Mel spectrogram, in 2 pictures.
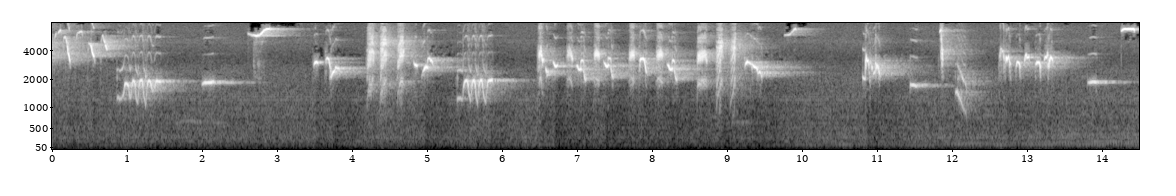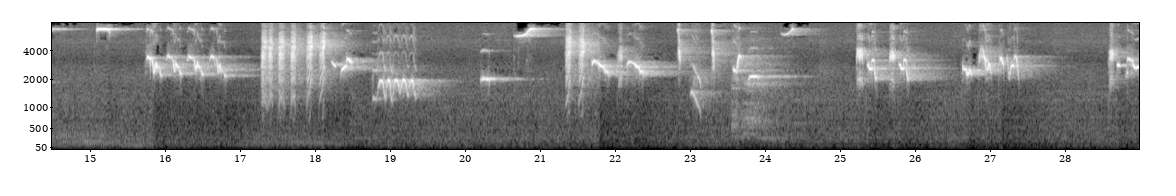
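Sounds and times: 
greater green leafbird singing whistles and rattling trills: 0.0 - 10.2, 10.8 - 24.6, 25.2 - 27.8, 28.6 - 28.9.

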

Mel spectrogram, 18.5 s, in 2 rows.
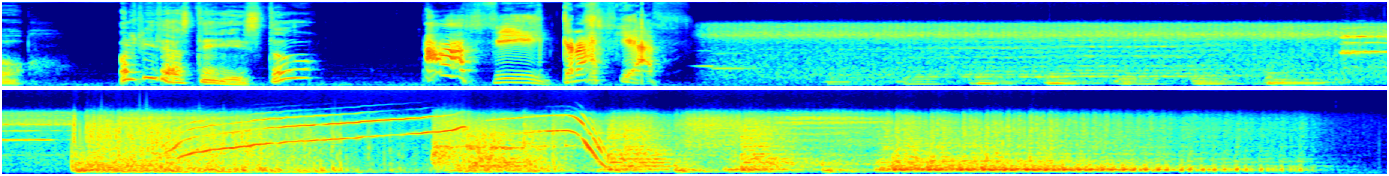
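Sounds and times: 
speech: 0.8 - 2.1, 3.3 - 4.4
cartoon explosion: 8.9 - 18.2.

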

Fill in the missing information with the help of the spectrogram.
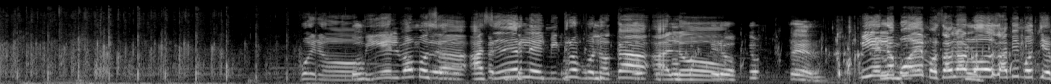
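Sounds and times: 
sparse audience hand claps at a live stage show: 0.0 - 3.6
speech: 3.0 - 10.5.

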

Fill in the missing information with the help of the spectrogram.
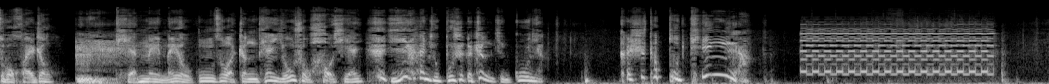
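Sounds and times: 
speech: 0.0 - 8.5
telephone ringing: 8.0 - 10.1.

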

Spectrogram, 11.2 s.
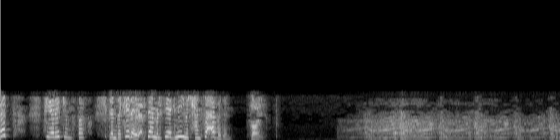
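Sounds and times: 
speech: 0.9 - 5.4
car engine idling and revving after repair by a mechanic: 6.8 - 11.1.

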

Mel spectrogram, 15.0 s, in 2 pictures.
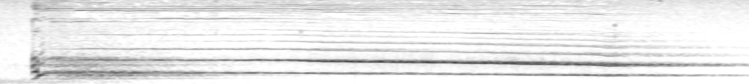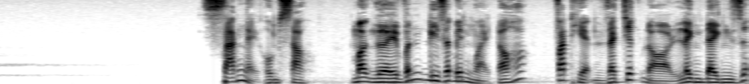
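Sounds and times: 
dog howling at night in a village: 0.4 - 8.2
speech: 9.6 - 14.9.

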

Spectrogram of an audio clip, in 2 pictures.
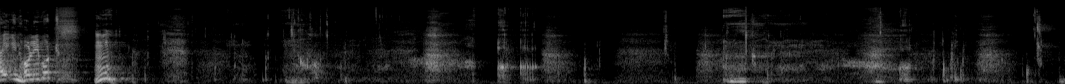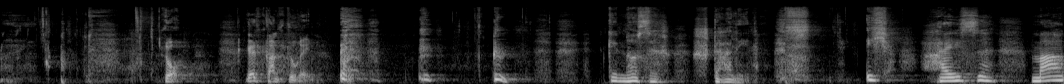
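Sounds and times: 
speech: 0.0 - 1.3, 13.1 - 13.9, 14.9 - 15.8, 16.7 - 18.3, 19.3 - 21.2
person chewing and biting food while eating at breakfast: 1.3 - 13.2, 14.8 - 16.7.

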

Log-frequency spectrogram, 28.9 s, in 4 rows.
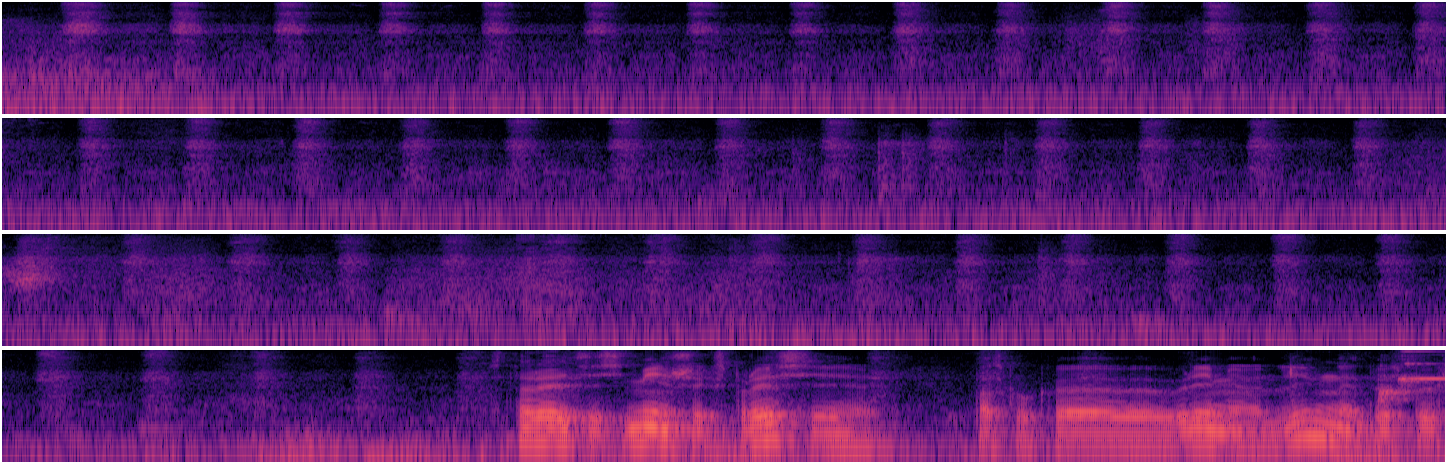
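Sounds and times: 
forceful nasal exhalations of kapalabhati yoga breathing: 0.0 - 27.2
speech: 24.2 - 28.8.

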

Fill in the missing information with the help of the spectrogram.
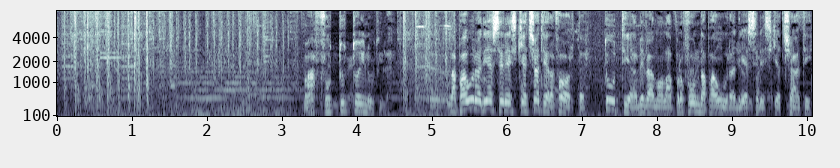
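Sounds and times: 
machine gun and rifle fire in battle against the first tanks: 0.0 - 3.2, 4.6 - 5.4
speech: 3.3 - 10.0.

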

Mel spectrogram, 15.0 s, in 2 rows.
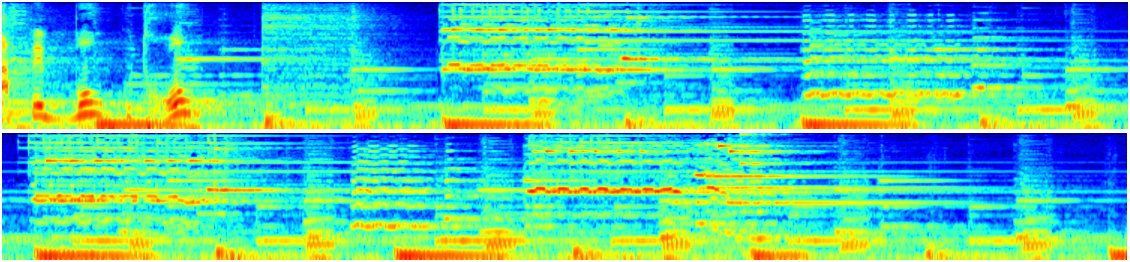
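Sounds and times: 
speech: 0.1 - 1.4
telephone ringing in bright trilling bursts: 2.9 - 6.6, 7.5 - 10.3, 10.9 - 14.9.

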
